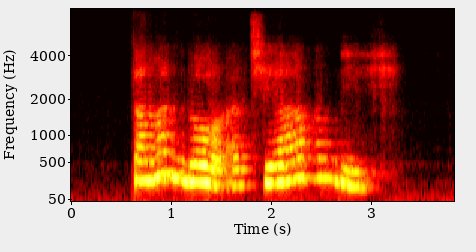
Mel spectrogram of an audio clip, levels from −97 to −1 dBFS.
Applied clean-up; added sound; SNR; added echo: neural mask model DeepFilterNet 3.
